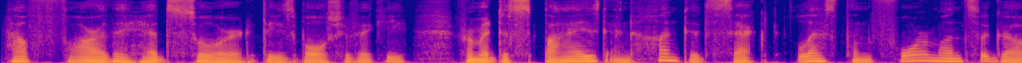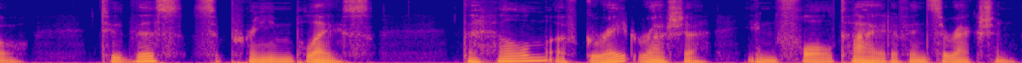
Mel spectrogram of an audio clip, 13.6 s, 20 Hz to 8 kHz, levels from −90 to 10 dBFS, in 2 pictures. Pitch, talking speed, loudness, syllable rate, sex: 100 Hz, 140 wpm, -20 LUFS, 4.1 syllables/s, male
